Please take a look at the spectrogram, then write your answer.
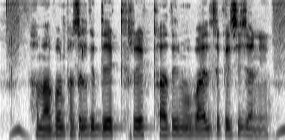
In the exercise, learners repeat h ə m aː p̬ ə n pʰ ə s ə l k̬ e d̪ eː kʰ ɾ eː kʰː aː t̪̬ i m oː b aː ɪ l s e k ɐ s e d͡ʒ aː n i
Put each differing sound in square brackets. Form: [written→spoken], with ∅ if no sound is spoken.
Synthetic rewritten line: h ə m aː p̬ ə n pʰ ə s ə l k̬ e d̪ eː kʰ ɾ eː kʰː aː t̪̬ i m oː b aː ɪ l s e k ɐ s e d͡ʒ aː n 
